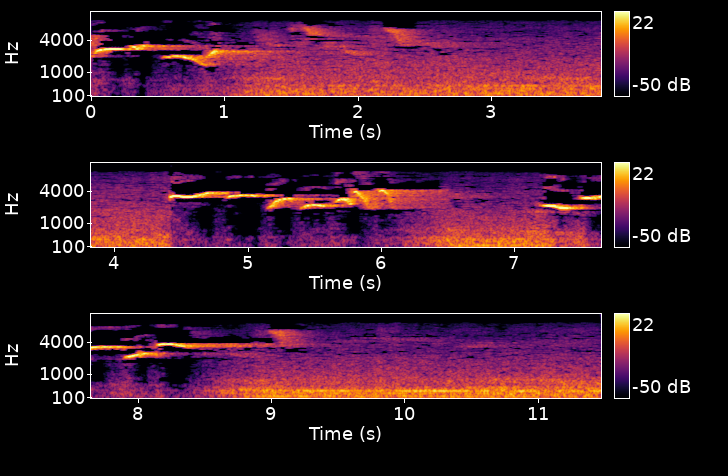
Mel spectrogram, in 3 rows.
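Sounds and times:
Oriental magpie-robin song: 0.0 - 2.8, 4.4 - 6.5, 7.2 - 10.7.

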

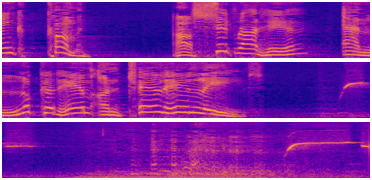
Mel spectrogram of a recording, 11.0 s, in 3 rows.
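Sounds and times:
speech: 0.0 - 1.0, 1.7 - 6.4
person whistling outside: 7.0 - 8.0, 10.2 - 11.0
laughter: 8.3 - 11.0.

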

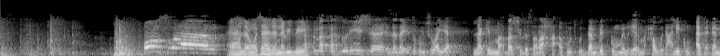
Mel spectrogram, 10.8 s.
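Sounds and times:
door opening for a visitor: 0.0 - 2.3
speech: 2.5 - 10.7
laughter: 4.4 - 5.6.

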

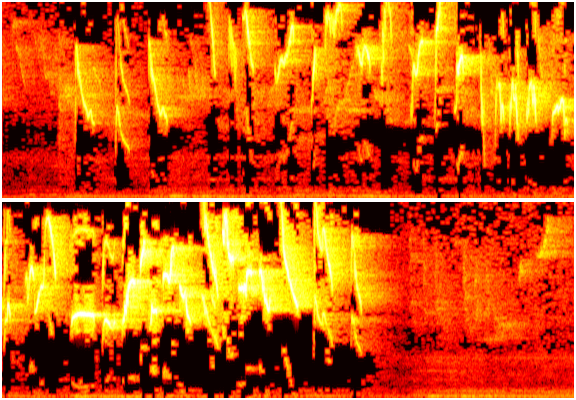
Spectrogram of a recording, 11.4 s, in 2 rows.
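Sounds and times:
white-eye song: 0.6 - 9.5.

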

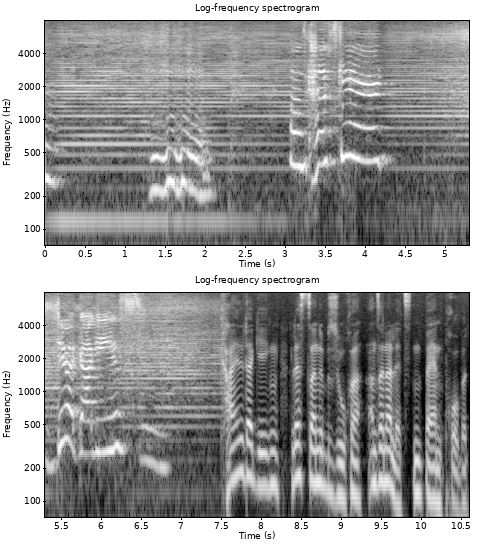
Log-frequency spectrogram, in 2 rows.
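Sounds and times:
electric shaver shaving a head bald: 0.0 - 7.8
speech: 1.3 - 2.2, 3.2 - 4.3, 5.3 - 7.0, 7.6 - 10.5.

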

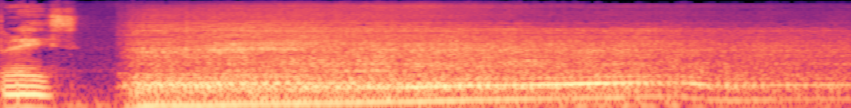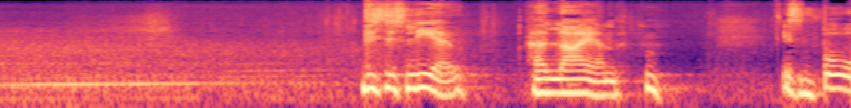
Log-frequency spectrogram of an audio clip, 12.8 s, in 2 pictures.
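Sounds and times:
speech: 0.0 - 1.1, 9.1 - 11.4, 12.2 - 12.7
van engine humming as it pulls away and drives on: 0.0 - 9.2.

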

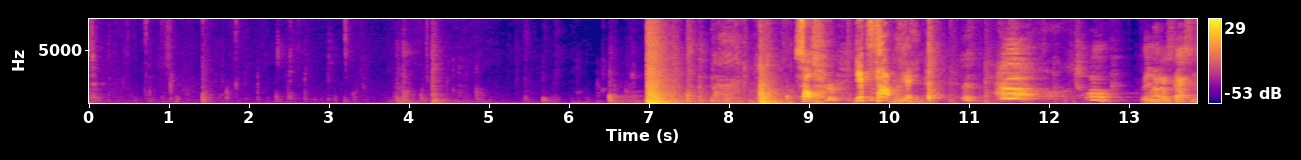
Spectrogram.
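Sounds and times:
light shuffling footsteps: 0.0 - 6.6
door with frosted glass slamming shut: 7.0 - 7.7, 8.4 - 8.9
speech: 8.9 - 10.7, 13.2 - 13.8.

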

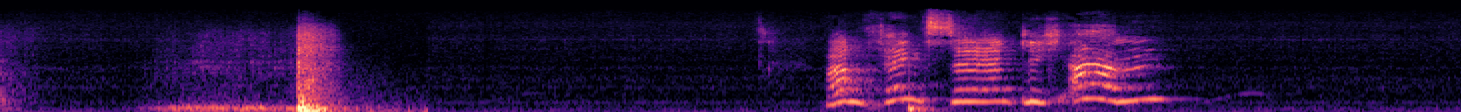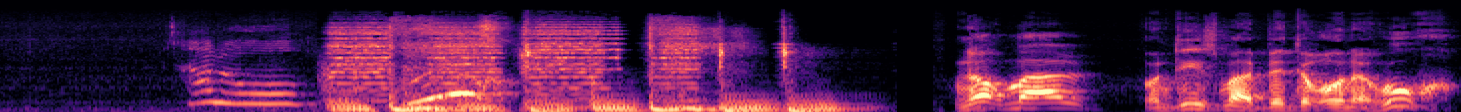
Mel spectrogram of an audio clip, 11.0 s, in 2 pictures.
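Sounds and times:
studio door opening with a low rumbling scrape: 0.5 - 1.5
speech: 3.3 - 4.5, 6.2 - 7.8, 9.1 - 10.9.

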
